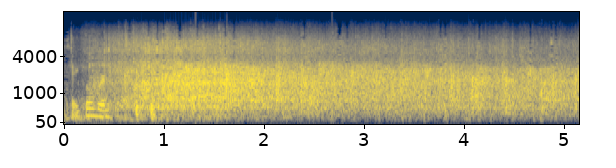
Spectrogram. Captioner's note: audience applauding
